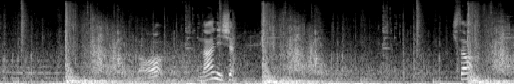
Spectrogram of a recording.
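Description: Loud blasts boom and crash.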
